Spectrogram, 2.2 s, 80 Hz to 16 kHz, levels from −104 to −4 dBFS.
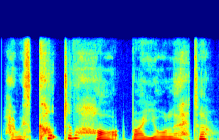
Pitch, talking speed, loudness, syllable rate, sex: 205 Hz, 245 wpm, -18 LUFS, 5.7 syllables/s, female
